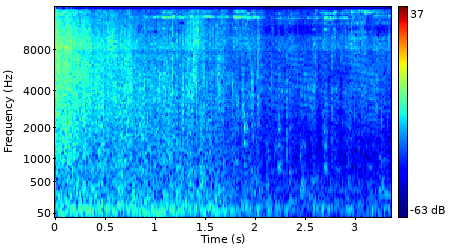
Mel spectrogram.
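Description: A flashbang grenade in the video game Resident Evil 4 goes off with a loud, broad burst that rumbles and slowly fades out, with no one talking.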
